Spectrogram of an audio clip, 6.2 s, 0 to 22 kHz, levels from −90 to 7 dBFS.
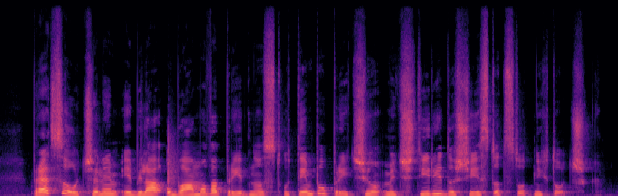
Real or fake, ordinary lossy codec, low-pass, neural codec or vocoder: real; none; none; none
